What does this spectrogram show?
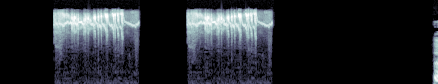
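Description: A mouse gives two bursts of thin, very high, rapid squeaking chatter, each lasting under a second.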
